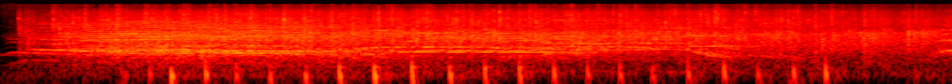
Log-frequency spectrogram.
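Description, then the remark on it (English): An audience at a contest, voting by noise for the act Richard the Fourth, screams and shouts loudly over applause, with steady rhythmic thumps of clapping or stamping running through the whole roar, which holds strong for several seconds. “Ladies and gentlemen, if you think it's Richard the Fourth, scream and shout.”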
